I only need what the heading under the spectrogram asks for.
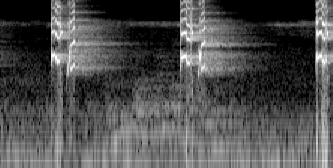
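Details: Fighter lovebird's 'ngetik' calls, meant to set other lovebirds singing: three grating high squawks, each split into a quick double note, roughly every one and a third seconds.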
